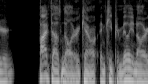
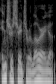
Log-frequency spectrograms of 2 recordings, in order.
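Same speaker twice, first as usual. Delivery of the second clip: ordinary talk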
